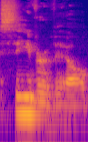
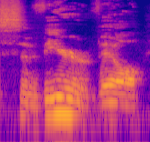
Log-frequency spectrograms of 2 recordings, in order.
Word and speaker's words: Sevierville: wrong all this time I've been calling it C verville but I was corrected and I believe the correct pronunciation is Sevierville Tennessee so I've got a barbecue sauce from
